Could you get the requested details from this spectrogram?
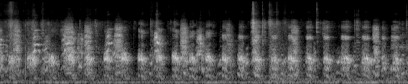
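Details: Breeding pairs of captive chukar, first- and second-cross maskati chakor on a farm, give a run of regular clucking chuk notes, nearly three per second, steady and insistent.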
